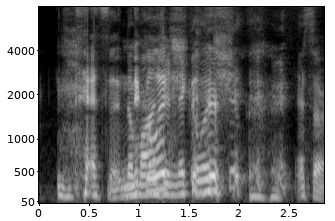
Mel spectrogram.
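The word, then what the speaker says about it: Nikolić: That's way too many syllables. That's a Nemanja Nikolic. Nikolic.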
